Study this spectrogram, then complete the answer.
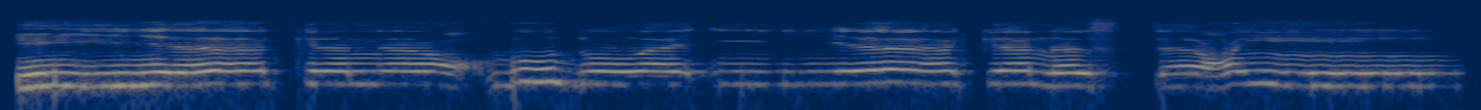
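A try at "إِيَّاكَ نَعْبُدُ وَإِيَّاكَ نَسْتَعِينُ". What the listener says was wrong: dia punya huruf ya tu tak tak jelas lagi Cuba lagi sekali Mantap lagi bagi jelas huruf ya tu Tengah lidah ditinggikan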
